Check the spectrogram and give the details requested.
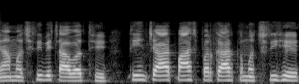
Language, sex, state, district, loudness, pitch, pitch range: Chhattisgarhi, male, Chhattisgarh, Sarguja, -16 LUFS, 195 Hz, 175-205 Hz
